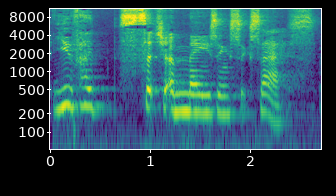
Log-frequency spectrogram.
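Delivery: ordinary delivery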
